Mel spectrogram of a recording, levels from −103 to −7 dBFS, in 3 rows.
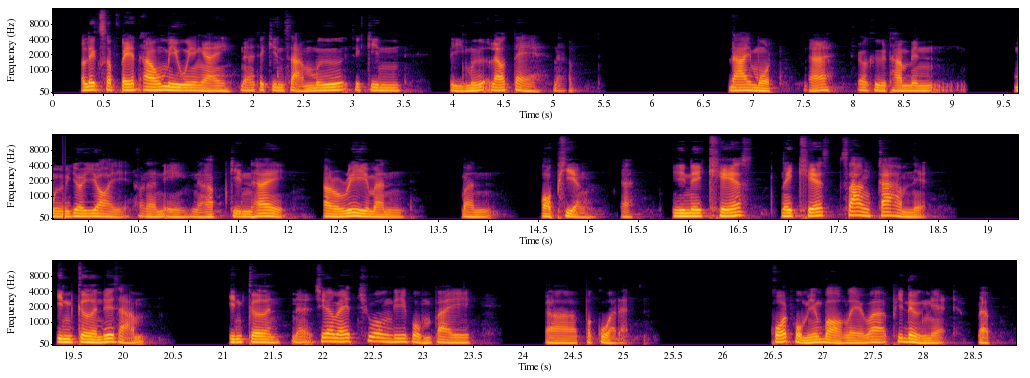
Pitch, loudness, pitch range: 115 Hz, -24 LUFS, 100-130 Hz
